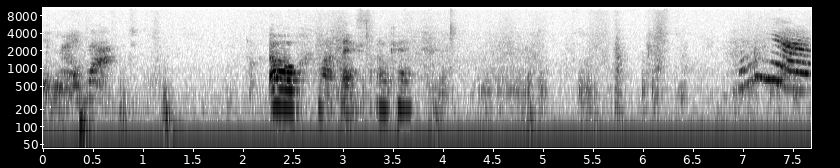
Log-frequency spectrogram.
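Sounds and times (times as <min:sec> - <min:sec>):
speech: 0:00.4 - 0:00.8, 0:02.3 - 0:04.2
person imitating a cat meow: 0:07.0 - 0:07.6.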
